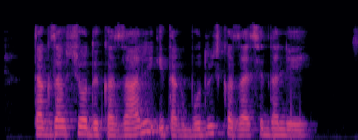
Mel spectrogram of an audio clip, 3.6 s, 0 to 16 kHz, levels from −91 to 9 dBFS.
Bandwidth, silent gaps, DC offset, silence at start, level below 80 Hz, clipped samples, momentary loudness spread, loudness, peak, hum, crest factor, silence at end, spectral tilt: 8.4 kHz; none; under 0.1%; 0.35 s; -70 dBFS; under 0.1%; 6 LU; -38 LUFS; -20 dBFS; none; 20 dB; 0 s; -4 dB/octave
